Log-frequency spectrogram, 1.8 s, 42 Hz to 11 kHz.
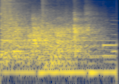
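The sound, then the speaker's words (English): A light gas gun at a planetary science research facility fires a projectile at almost 15,000 miles an hour with a sudden loud blast, followed by a sustained roaring hiss over a steady low mechanical hum, with a couple of fainter knocks as the noise continues. “We have two light gas guns, or cannons, and with these cannons we fire projectiles at almost 15,000 miles an hour.”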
